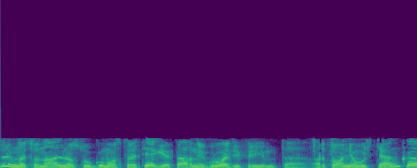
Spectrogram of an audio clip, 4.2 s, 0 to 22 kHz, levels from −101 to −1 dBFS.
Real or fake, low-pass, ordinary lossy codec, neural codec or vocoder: real; 7.2 kHz; AAC, 16 kbps; none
